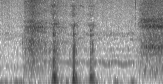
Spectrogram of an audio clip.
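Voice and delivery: quiet, breathy laugh; soft chuckle. Real, not acted. Guest asked what listeners are in for, soft chuckle. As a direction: chuckle softly before answering. Amused by the interviewer's question.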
